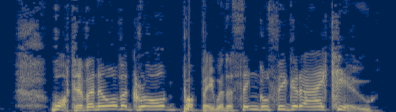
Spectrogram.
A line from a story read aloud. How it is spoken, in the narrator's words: sneered Gaspard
